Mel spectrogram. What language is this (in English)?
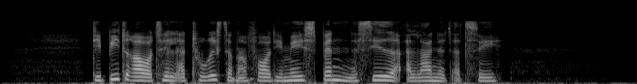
Danish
